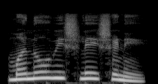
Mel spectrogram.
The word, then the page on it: ಮನೋವಿಶ್ಲೇಷಣೆ: manōviślēṣaṇe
